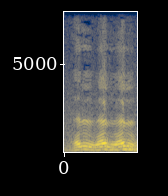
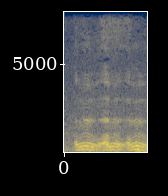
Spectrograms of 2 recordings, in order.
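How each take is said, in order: Both takes have the same delivery.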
